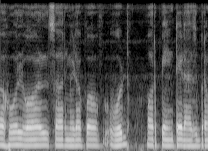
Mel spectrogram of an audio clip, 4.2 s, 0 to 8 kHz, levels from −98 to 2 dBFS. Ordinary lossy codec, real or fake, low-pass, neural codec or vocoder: none; fake; 7.2 kHz; codec, 16 kHz, 8 kbps, FreqCodec, larger model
